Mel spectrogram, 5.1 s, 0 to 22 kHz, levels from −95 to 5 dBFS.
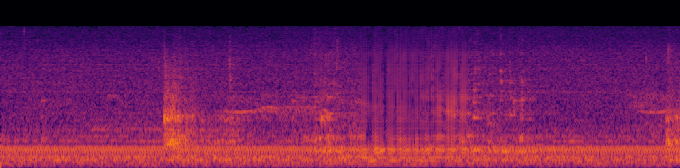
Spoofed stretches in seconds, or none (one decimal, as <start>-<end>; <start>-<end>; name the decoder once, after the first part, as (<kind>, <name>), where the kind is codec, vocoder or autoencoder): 2.7-3.5 (vocoder, BigVGAN v2)

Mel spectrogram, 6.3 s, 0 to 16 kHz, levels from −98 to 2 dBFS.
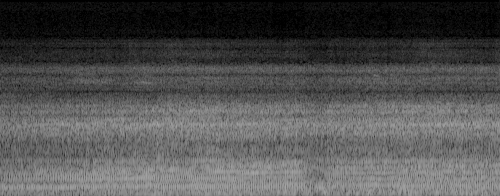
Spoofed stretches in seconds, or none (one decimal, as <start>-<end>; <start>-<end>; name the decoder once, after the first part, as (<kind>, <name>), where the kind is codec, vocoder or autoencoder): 0.7-2.0 (vocoder, BigVGAN v2); 5.3-6.3

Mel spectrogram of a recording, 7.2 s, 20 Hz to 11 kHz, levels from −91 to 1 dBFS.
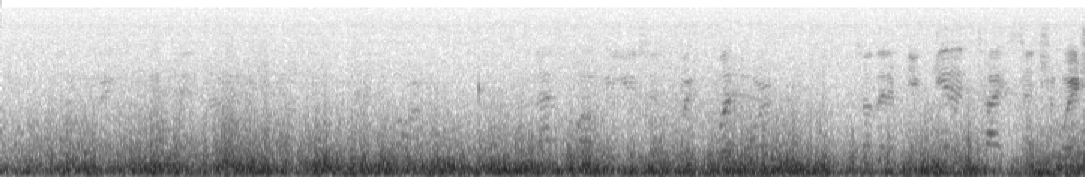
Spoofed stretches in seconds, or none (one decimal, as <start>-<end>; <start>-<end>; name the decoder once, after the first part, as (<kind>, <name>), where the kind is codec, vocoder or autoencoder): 1.1-3.3 (vocoder, BigVGAN v2)

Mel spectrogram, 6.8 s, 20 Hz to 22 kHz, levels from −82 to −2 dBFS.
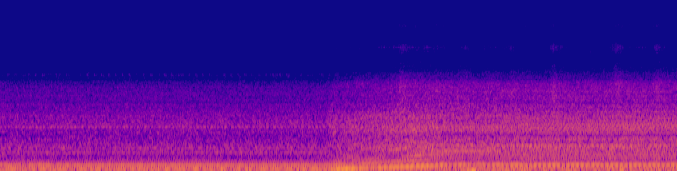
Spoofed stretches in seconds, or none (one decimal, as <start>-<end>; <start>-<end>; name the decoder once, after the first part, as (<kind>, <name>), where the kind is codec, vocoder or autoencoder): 0.0-0.6 (vocoder, BigVGAN v2)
